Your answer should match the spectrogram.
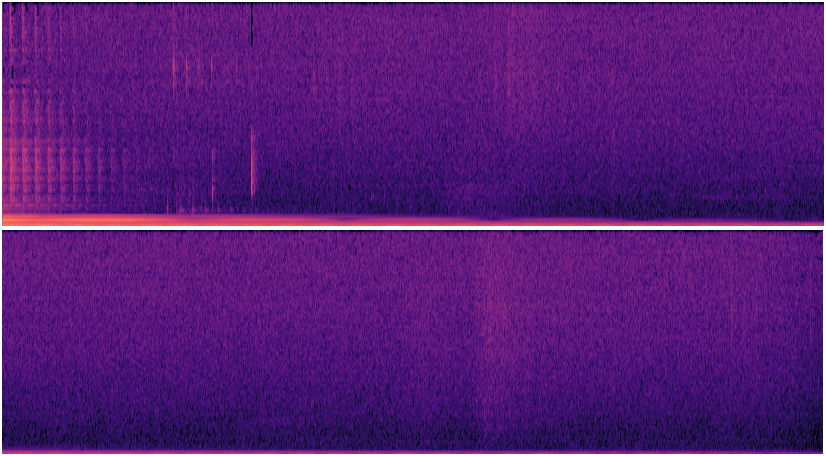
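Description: An audio sample of a struck, bell-like metal tone played back dry, with no tremolo effect applied. It is one low ringing note that slowly dies away, and one of its upper partials wavers slowly as it fades.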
